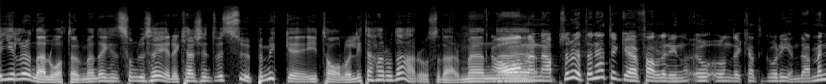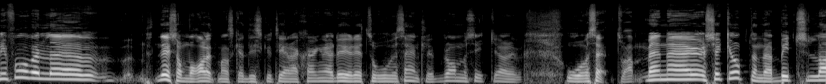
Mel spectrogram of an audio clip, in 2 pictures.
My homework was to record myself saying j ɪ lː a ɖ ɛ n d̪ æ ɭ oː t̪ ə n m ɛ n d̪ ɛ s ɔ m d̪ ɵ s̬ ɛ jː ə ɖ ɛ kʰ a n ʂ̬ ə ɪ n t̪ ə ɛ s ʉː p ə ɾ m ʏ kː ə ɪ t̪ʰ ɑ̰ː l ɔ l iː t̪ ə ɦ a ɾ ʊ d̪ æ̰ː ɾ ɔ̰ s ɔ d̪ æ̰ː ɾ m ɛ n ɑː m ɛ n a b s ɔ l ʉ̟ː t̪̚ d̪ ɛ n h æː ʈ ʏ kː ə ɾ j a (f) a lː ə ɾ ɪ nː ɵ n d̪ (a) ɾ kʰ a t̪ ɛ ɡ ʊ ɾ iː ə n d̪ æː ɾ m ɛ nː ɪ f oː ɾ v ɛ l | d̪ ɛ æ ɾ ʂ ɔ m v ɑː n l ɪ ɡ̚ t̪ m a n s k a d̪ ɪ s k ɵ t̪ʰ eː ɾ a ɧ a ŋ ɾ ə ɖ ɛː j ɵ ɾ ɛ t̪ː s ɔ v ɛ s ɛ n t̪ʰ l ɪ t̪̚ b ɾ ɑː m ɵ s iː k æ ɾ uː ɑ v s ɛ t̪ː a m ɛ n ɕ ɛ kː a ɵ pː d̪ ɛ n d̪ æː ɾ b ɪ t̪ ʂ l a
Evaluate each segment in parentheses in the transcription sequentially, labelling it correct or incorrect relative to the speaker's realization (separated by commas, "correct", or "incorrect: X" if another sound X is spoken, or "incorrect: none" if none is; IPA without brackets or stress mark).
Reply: correct, incorrect: ə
